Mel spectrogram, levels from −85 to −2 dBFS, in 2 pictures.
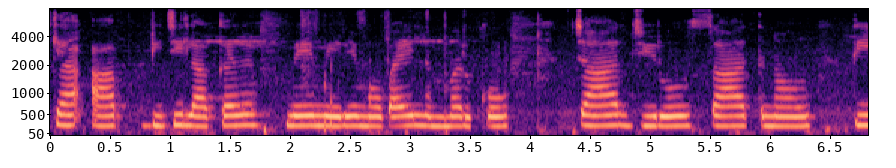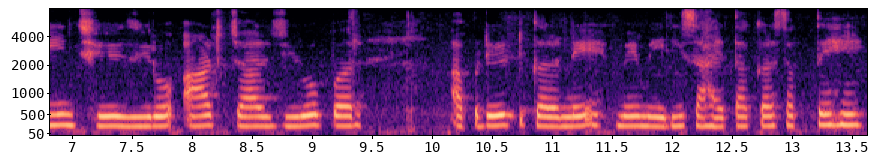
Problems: none marked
